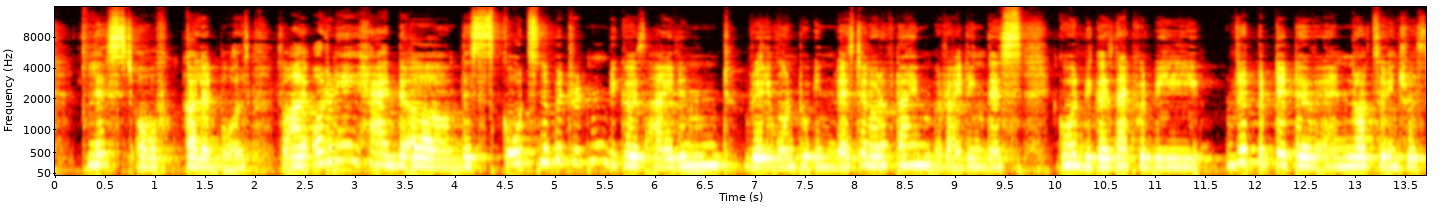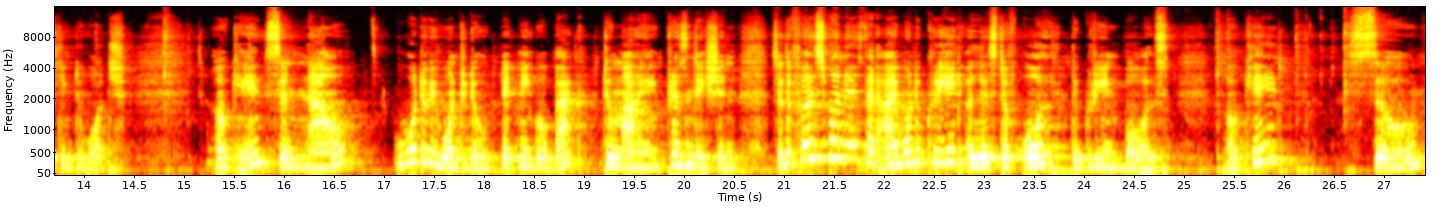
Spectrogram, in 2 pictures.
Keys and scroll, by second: 0.4 Return.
